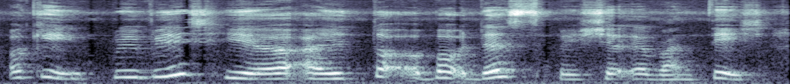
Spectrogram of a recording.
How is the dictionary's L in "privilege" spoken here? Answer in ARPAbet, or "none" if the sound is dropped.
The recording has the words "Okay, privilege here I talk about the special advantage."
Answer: none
